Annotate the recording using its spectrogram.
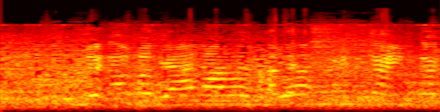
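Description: Many voices talking over one another: steady crowd chatter in a busy indoor hall.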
